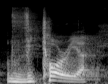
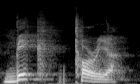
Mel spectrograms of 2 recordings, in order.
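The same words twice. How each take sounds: First: The word starts with a V sound. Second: The word starts with a B sound. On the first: "they cannot pronounce the V like Victoria" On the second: "they would say Victoria"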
